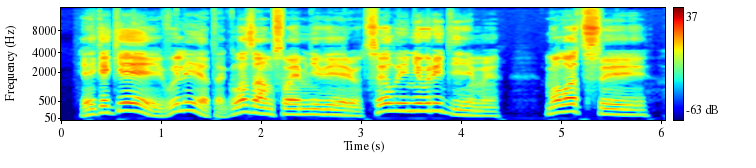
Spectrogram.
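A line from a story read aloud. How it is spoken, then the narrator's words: Joyful shout. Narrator (Russian): радостно кричал ветер муссон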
